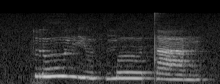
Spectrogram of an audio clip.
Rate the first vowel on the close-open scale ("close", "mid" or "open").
mid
